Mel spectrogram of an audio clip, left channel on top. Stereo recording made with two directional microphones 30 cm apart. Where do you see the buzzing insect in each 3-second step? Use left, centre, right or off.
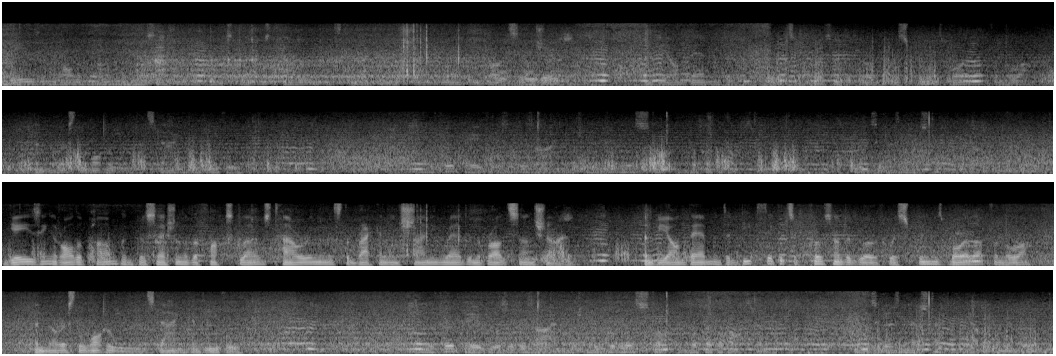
left, left, centre, right, right, right, right.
